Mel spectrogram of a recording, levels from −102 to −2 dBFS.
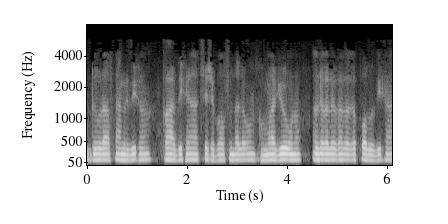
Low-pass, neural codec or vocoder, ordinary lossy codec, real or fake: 7.2 kHz; codec, 24 kHz, 0.9 kbps, WavTokenizer, large speech release; MP3, 24 kbps; fake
